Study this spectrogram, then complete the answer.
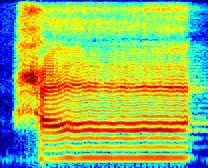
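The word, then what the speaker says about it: ح: হা হরফটি কিভাবে উচ্চারিত হবে? হা হরফটি উচ্চারিত হবে কন্ঠনালীর মধ্যখান হতে। গলা চিপে ধরে আপনি উচ্চারণ করুন।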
